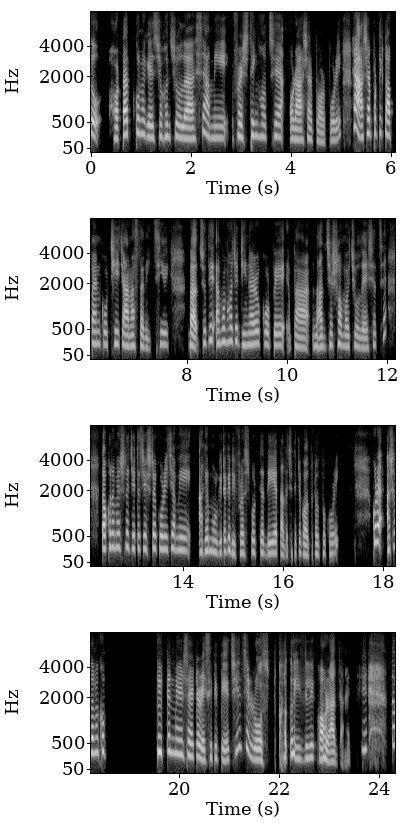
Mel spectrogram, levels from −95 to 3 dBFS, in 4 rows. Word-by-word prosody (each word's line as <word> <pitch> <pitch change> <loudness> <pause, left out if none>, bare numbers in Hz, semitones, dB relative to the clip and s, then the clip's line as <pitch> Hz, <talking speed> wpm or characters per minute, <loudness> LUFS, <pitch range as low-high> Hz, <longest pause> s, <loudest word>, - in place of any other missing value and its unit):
তো - - +7 0.4
হঠাৎ 250 +7 +6
কোন 290 -2 +2
গেস্ট 215 -2 +1
যখন 225 +1 -4
চলে 205 -4 +2
আসে 195 - -9
আমি 205 -1 -6 0.4
first 225 -3 +1
thing 240 -1 -1
হচ্ছে 220 +2 -7 0.3
ওরা 185 -1 +3
আসার 190 0 -3
পর 150 -3 -3
পরই। 170 +4 -4 0.3
হ্যাঁ, 390 -4 +12
আসার 280 +5 +2
পর 300 - -2
তো - - -12
একটু 270 - +5
আপ্যায়ন 230 -2 -1
করছি, 215 +2 -4
চা-নাস্তা 190 0 +1
দিচ্ছি। 160 +8 -11 0.6
বা, - - +8 0.2
যদি 245 +5 -4 0.2
এমন 260 +2 -3
হয় 270 - -2
যে - - 0
ডিনার 210 +1 -1
ও - - -14
করবে 205 -1 -3 0.3
বা, 180 -2 0 0.3
লাঞ্চ 175 -2 -2
এর - - -6
সময় 185 -4 -1
চলে 170 -4 -4
এসেছে। 210 - -12 0.5
তখন 275 +3 +6
আমি 280 - -4
আসলে 290 - -3
যেটা 260 0 -3
চেষ্টা 260 +1 -1
করি 250 0 +1
যে - - 0
আমি 240 0 -3 0.4
আগে 220 +2 -1
মুরগিটাকে 210 +3 -3
defrost 185 +3 -6
করতে 195 -1 -5
দিয়ে 185 +1 +1
তাদের 170 0 -3
সাথে 180 +1 -14
একটু 195 - -10
গল্প-টল্প 175 +2 -5
করি। 180 +1 -7 0.7
করে, 380 +1 +9 0.2
আসলে 290 +5 +1
আমি 315 - 0
খুব 335 - +1 1.0
15 330 0 +4
minutes 280 -3 +1
আর 260 - +6
একটা 245 0 +3
রেসিপি 220 +3 -4
পেয়েছি 190 - -2 0.2
যে, 390 - +2 0.2
রোস্ট 190 -2 +1 0.2
কত - - -2 0.2
easily 215 +3 -3
করা 185 -4 +7
যায়। - - -14 0.9
তো। 460 - +3
215 Hz, 180 wpm, -24 LUFS, 190-255 Hz, 1.0 s, হ্যাঁ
